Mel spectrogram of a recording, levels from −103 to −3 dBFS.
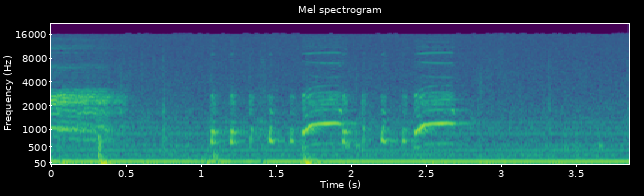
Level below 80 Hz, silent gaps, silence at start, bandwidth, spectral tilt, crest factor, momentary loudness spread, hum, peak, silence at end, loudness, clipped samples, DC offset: -32 dBFS; none; 0 s; 16.5 kHz; -5.5 dB/octave; 16 dB; 7 LU; none; -8 dBFS; 0 s; -26 LUFS; under 0.1%; under 0.1%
